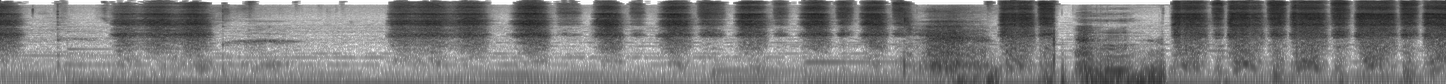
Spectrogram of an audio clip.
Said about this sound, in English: So let me see that arrow. Let me see that. And I sniff it. I'm sniffing it.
